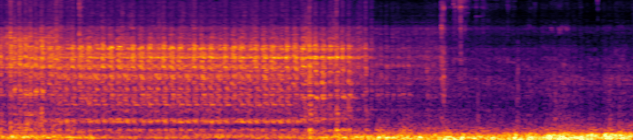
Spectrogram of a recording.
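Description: The engine turns over with a steady low churning but never catches and runs; it cranks without starting.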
